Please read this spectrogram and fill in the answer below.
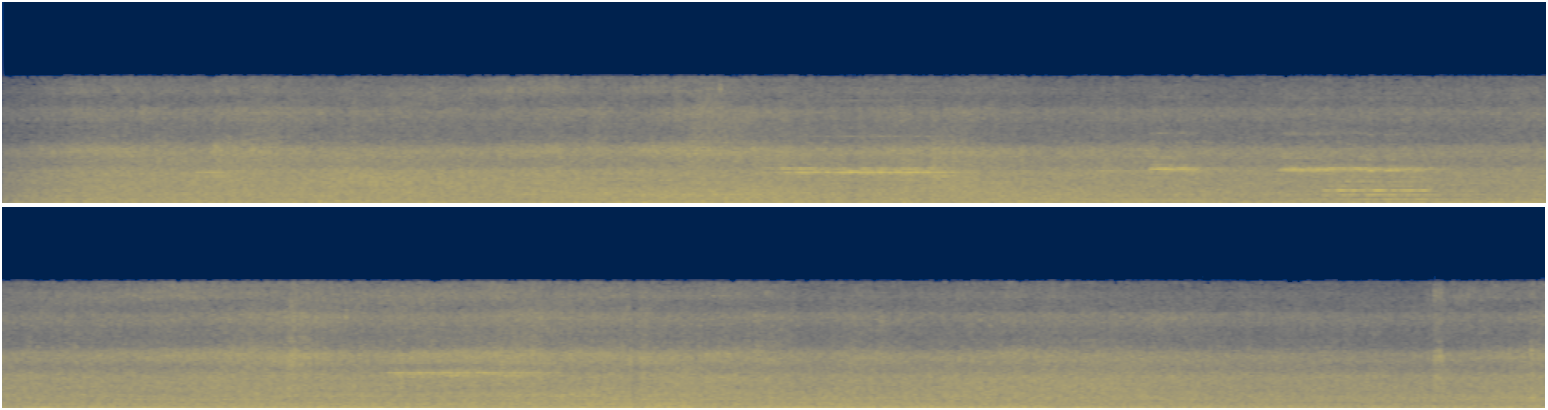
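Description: Heavy rain falling on a busy road, with traffic driving through the wet: a steady hiss of rain and tyres on water. A few short high tones break through about six, ten and fifteen seconds in.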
